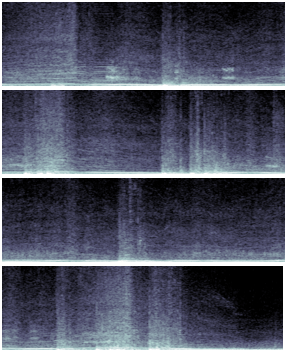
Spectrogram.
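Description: A motorcycle engine revs up and down repeatedly, rising and falling in pitch.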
